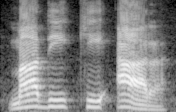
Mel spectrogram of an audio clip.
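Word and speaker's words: marechiara: This is how you pronounce it. Maricchiara.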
